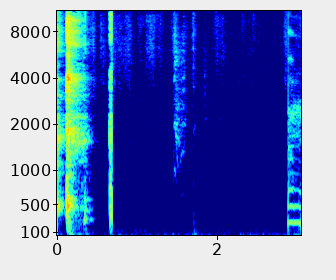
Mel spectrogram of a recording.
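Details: Sick person, sweating, coughs while crocheting: one harsh cough with a short follow-up burst, then quiet.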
